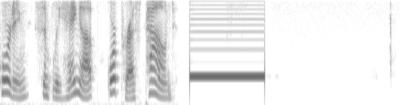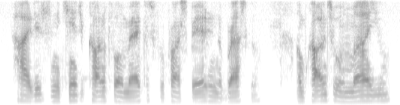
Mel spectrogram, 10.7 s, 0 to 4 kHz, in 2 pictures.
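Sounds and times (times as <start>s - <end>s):
speech: 0.0s - 2.4s, 5.6s - 10.6s
voicemail beep marking the start of message recording: 2.6s - 3.6s.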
